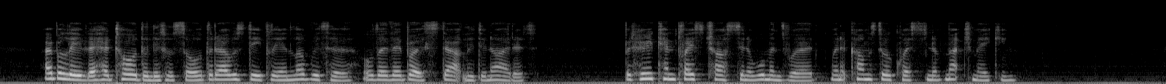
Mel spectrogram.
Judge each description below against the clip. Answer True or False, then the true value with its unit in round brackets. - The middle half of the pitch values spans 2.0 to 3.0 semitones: True (2.5 semitones)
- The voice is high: True (210 Hz)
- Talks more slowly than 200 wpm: False (205 wpm)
